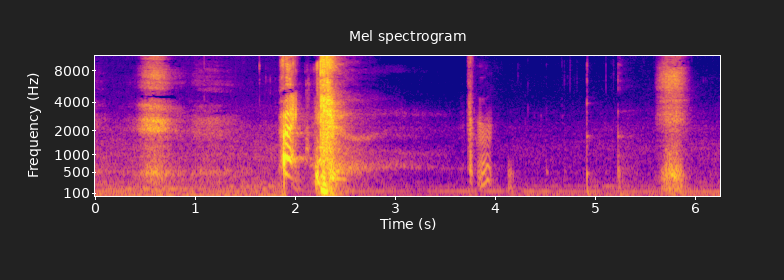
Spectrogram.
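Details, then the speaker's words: Sneezing interrupted by hiccups, which the person says hurts their stomach. A soft intake, then two sharp explosive sneezes and a later breathy burst, with small hiccup-like catches between them; the hiccup made them lose a sneeze. "Hiccuped and I lost my sneeze. It's really hard to have them together, like sneeze and hiccup."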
